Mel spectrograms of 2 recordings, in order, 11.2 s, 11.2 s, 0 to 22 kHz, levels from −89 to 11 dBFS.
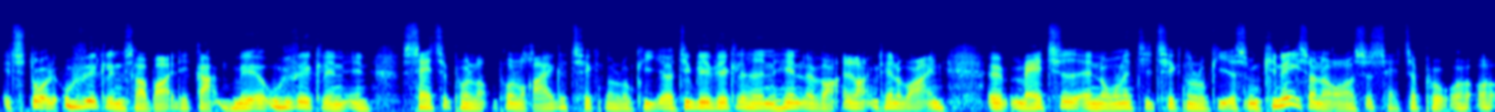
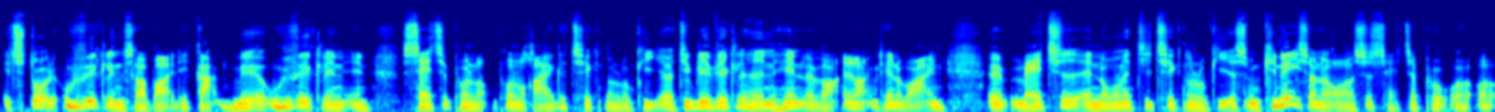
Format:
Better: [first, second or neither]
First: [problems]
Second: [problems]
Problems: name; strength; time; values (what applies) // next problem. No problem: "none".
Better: second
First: muffled; slightly; fading above 2.5 kHz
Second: none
